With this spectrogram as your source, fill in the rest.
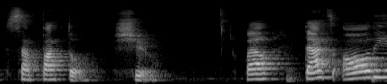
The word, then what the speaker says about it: zapato: Z is going to make an S sound, like in zapato, shoe.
